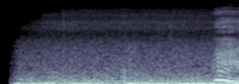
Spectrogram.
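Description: Wind buffeting the camera microphone: a rushing noise with an uneven low rumble.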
